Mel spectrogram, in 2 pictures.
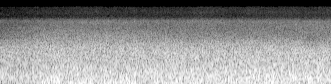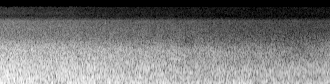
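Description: Ocean surf washing onto the beach: a steady rushing that swells about half a second in and fades over the last few seconds.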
